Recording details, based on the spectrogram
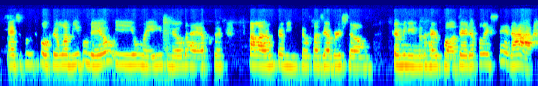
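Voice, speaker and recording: Intonation stays monotone and flat. The pace is moderate. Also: woman, high pitch for a woman. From Brazil, São Paulo state. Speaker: singer and YouTuber. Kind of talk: casual interview.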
